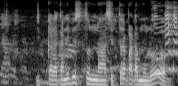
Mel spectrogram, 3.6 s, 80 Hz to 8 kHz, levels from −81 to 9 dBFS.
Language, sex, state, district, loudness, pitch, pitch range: Telugu, male, Andhra Pradesh, Sri Satya Sai, -13 LUFS, 160 Hz, 145-195 Hz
